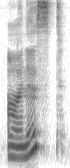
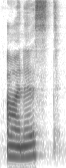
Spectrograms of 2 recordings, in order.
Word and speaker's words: honest: chef chef okay so there are a few words that start with silent h like and hair honest air honest honor and hour so again um these are words that start with a silent h air honest our and honor okay so in American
